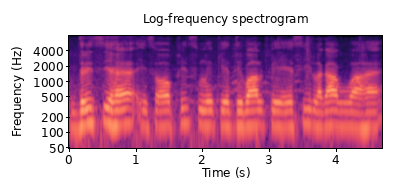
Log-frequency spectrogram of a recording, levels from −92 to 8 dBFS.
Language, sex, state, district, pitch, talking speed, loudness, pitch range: Hindi, male, Bihar, Katihar, 135 Hz, 155 wpm, -17 LUFS, 130-140 Hz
